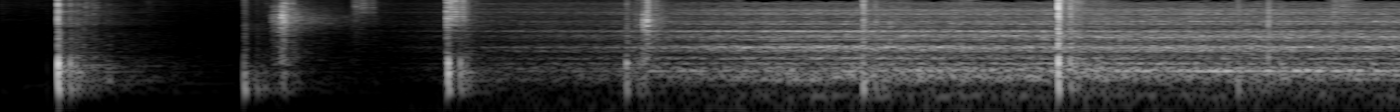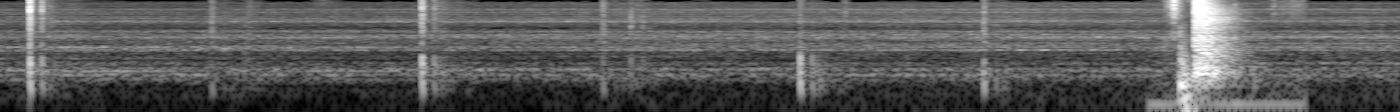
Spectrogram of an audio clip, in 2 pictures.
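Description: A swelling suspense drone under sharp clicks about once a second, ending in a loud, heavy thud near the end.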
